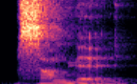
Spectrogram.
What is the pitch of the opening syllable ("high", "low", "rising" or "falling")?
rising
